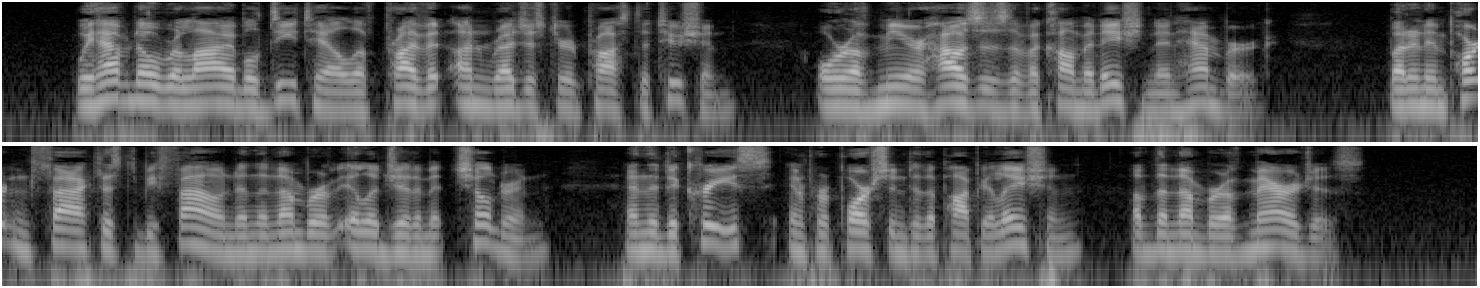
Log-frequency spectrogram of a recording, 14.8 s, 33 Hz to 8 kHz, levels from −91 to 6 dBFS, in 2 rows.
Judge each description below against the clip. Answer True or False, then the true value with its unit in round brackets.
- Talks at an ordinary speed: True (180 wpm)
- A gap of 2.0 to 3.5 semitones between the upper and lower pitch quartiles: True (2.8 semitones)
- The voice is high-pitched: False (135 Hz)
